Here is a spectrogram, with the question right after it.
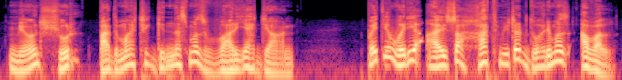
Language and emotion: Kashmiri, happy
